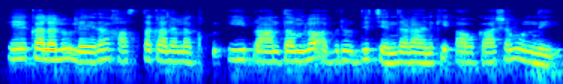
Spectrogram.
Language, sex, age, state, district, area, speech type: Telugu, female, 30-45, Telangana, Jagtial, rural, spontaneous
